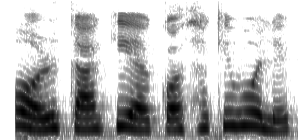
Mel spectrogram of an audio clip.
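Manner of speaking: ordinary delivery, nothing marked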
